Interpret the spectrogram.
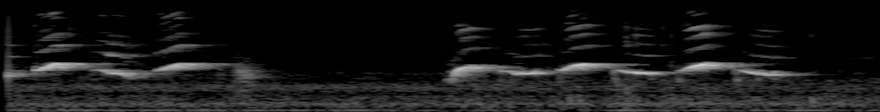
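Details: Pet cockatiels indoors whistle bright rising-and-falling notes, given in quick bursts of three or four about four per second, separated by a pause of roughly a second.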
